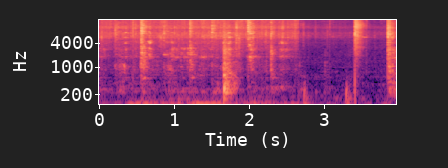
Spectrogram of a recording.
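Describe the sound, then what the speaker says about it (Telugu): Peanuts and green chillies fry in a pan, a light crackling sizzle broken by frequent sharp scrapes and clinks of a spoon stirring against the metal, with one louder clatter near the end. "ఈ పల్లీలు కూడా వేసుకొని ఇంకా దీంతో పాటు బాగా ఫ్రై చేసుకుందాం"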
